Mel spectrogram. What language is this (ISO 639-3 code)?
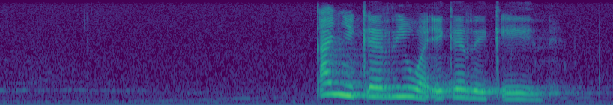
tso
